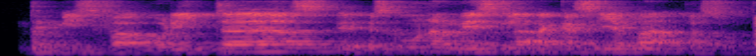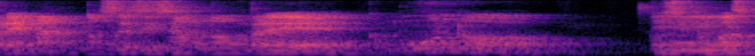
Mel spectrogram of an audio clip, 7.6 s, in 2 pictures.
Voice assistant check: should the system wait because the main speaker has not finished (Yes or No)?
No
